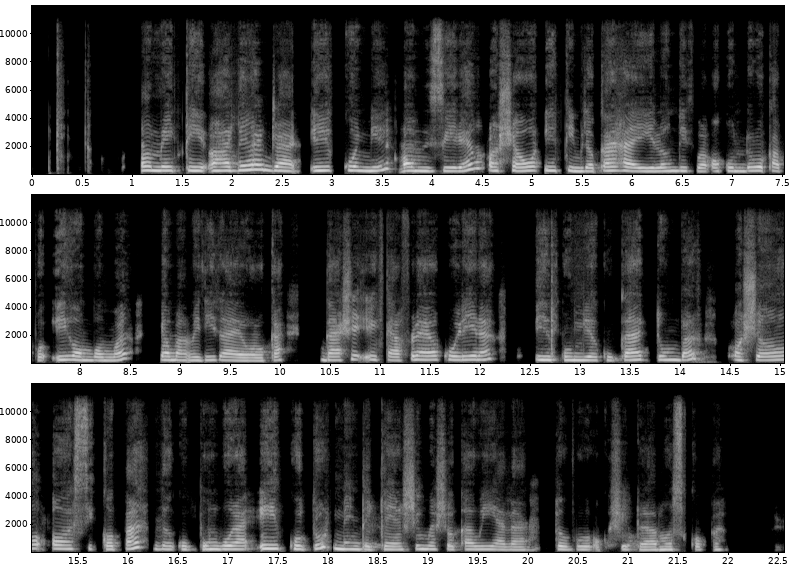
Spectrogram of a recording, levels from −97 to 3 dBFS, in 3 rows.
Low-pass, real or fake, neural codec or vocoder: 10.8 kHz; fake; codec, 24 kHz, 1 kbps, SNAC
